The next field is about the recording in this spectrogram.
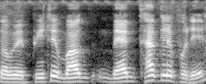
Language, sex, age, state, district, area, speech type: Bengali, male, 45-60, West Bengal, Howrah, urban, spontaneous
